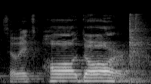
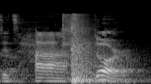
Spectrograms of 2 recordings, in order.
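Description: First: The first vowel is the kamatz vowel. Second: The first vowel is the patach vowel. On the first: "if you have two komatz" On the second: "if you have a patach followed by a komatz"

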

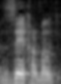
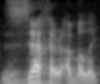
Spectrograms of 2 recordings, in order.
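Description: First: The first vowel is a long 'ey' sound. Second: The first vowel is a short 'e' sound. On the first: The speaker calls it wrong. "not Zecher Amalek" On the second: The speaker calls it right. "used to read it Zecher Amalek with a segel"

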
